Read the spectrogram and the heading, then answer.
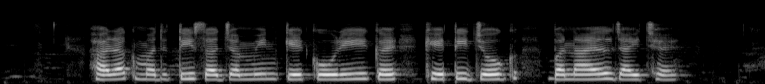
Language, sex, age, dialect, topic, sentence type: Maithili, female, 18-24, Bajjika, agriculture, statement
